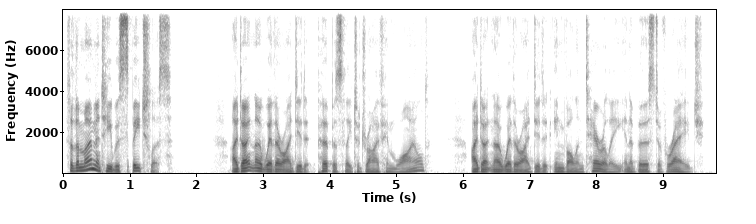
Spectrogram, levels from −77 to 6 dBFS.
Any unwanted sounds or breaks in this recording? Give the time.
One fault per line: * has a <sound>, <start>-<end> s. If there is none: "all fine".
all fine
